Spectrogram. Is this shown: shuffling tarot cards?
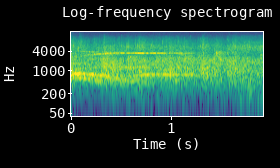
no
